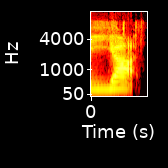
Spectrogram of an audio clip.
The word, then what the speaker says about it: yacht: you should see my yacht i'm going to the yacht club i don't release the t yacht club i hold it yacht club um 28 colt i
